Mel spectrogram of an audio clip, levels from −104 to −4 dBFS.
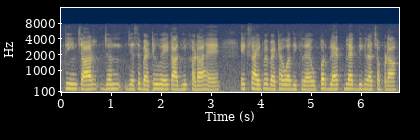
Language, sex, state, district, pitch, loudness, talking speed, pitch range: Hindi, female, Maharashtra, Mumbai Suburban, 195 Hz, -17 LUFS, 230 wpm, 185-200 Hz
